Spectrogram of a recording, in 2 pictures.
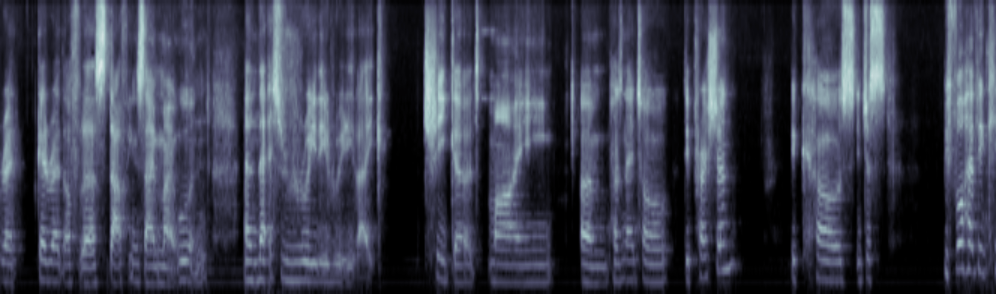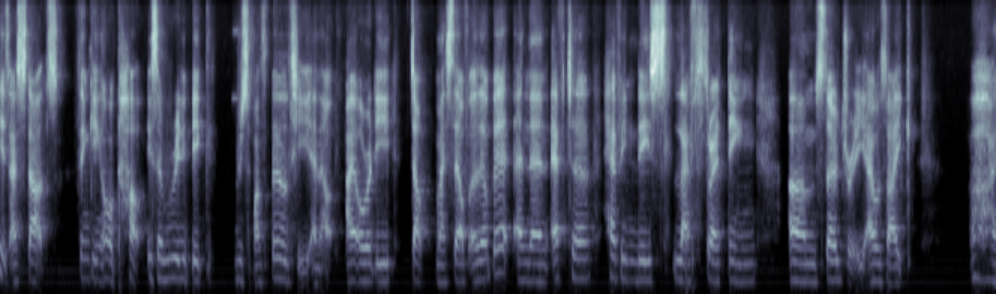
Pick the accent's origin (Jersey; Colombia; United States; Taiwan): Taiwan; English is a second language; now in United Kingdom; I'm from Taiwan and now live in UK with my husband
